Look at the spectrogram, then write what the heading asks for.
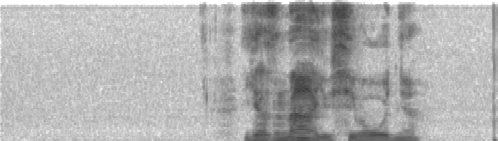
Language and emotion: Russian, positive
